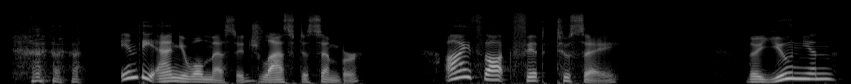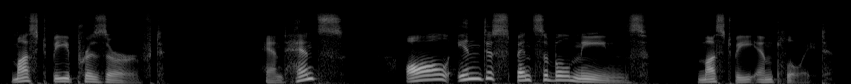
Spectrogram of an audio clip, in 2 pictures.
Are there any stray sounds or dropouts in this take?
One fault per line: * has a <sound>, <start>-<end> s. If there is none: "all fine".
* has a laugh, 0.1-0.9 s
